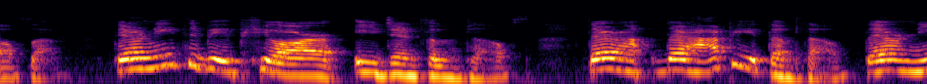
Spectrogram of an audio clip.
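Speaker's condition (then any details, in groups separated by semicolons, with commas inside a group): Slurred speech; slurred, stroke-like speech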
